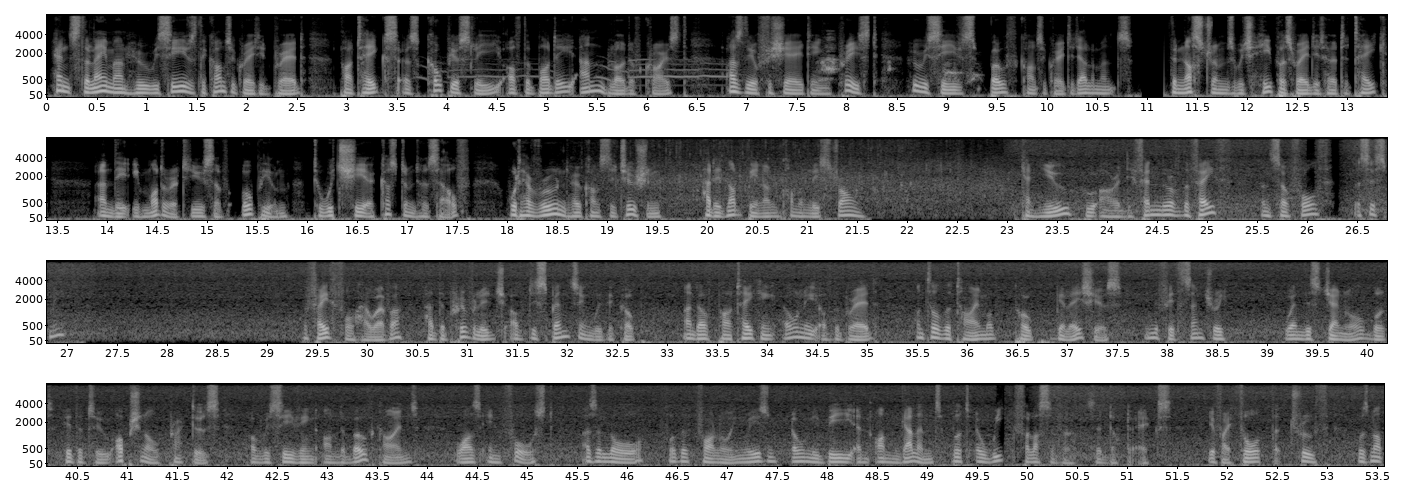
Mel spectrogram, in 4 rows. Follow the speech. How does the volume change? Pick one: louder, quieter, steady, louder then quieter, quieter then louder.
steady.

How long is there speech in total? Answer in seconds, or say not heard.
50 s.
